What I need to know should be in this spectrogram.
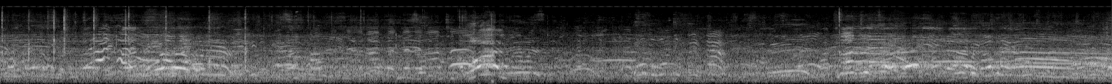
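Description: A crowd of spectators cheers and calls out from the stands.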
